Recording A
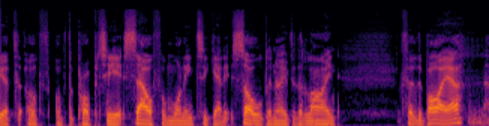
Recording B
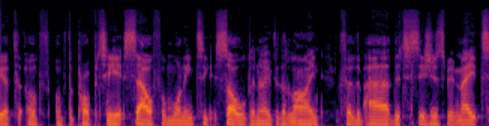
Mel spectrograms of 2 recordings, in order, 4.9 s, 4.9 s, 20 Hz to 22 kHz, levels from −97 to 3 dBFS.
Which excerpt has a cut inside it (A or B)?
B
